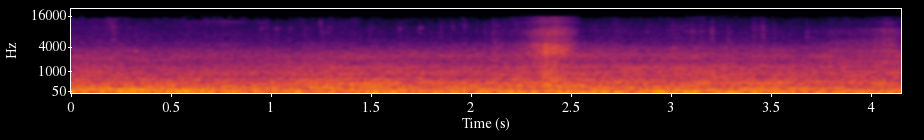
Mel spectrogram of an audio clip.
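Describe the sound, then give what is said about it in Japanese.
Strong wind buffets an outdoor microphone in a steady, loud, low rumble that roars on without pause, with a brief harsher gust near the middle. No one speaks. Recorded while walking through Asakusa, Tokyo, toward the Mokubatei theater on a very windy March 5, around 11:30. “風の音がすごい。”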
